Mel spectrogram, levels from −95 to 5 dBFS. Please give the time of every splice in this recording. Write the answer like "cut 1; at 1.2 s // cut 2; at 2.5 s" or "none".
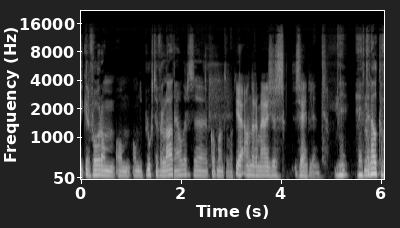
cut 1; at 1.9 s // cut 2; at 4.5 s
